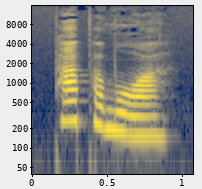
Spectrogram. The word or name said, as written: Papamoa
